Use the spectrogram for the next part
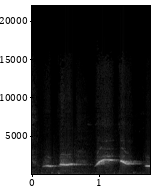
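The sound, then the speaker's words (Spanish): Someone whistles a short melodic phrase, with several sustained notes that slide up and down and a brief pause between phrases. No one speaks. “En cambio, empiezas acá a chiflar.”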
